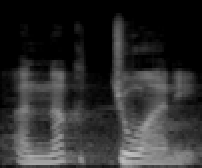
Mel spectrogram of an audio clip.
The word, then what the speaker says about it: النقشواني: والشين هذه تضغط عليها قليلا لأنها جيم فارسية، النقشواني هكذا بحرف بين الجيم والشين، وضبطها بالضم، يعني النون هذه مشددة مفتوحة، وهذه التي على صورة القاف ساكنة، وهذا الذي على صورة شين مضمومة، ونطقها كما أسلفنا.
